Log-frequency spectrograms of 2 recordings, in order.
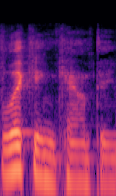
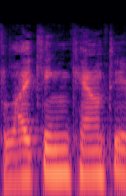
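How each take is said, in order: First: The first word sounds like 'licking'. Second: The first word sounds like 'liking'. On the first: The speaker calls it right. "it's pronounced Licking County" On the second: The speaker calls it wrong. "some weird pronunciation like it's Liking County"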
